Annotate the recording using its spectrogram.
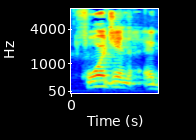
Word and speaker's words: foreign: The G is silent in that word. I know English is hard to master because it has so many oddly spelled words. Foreign is one of them.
